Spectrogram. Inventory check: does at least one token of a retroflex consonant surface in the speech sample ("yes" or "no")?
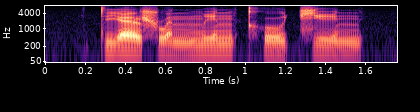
yes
